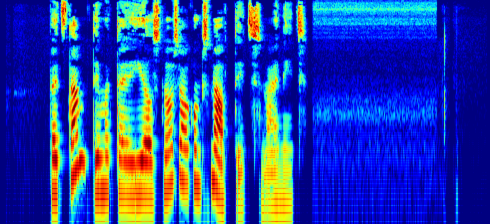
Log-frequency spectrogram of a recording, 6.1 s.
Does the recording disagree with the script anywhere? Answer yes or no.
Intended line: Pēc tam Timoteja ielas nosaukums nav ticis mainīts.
no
